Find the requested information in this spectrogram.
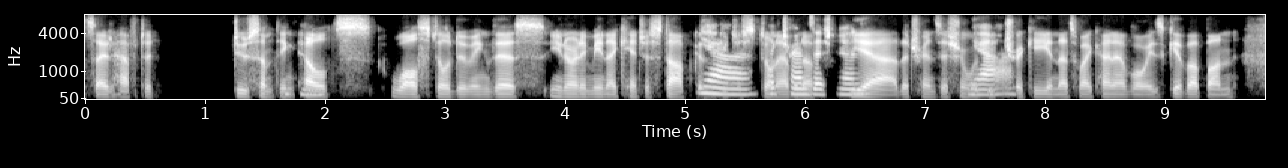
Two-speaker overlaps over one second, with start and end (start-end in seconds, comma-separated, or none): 5.1-6.5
